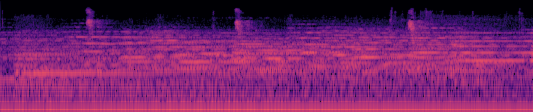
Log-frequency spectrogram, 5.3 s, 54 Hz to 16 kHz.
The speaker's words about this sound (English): The bells toll 5 o'clock from the soaring Gothic steeple.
